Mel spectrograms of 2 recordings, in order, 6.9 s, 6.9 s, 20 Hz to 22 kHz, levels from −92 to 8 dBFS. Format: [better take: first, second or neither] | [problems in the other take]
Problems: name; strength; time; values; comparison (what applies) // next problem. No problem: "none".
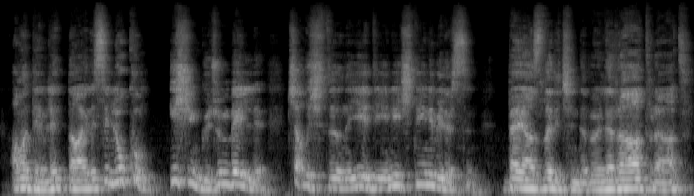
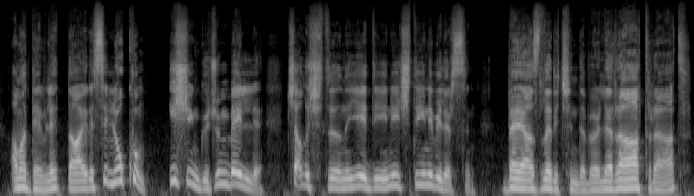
second | off-mic speech; far // room echo; very slight; dies away in 0.2 s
